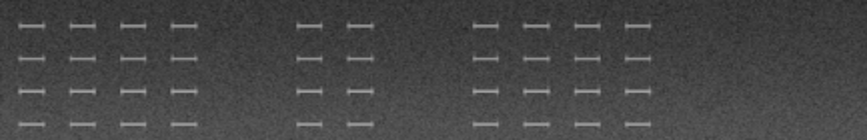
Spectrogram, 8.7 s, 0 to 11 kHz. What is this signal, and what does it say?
Beep code, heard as beeps from a small speaker, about 1280 Hz. 4-2-4. In Phoenix BIOS tables: unexpected interrupt in protected mode.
